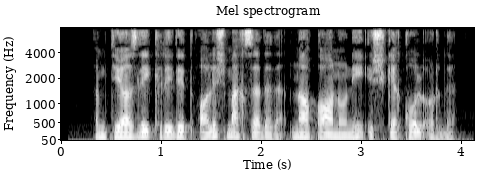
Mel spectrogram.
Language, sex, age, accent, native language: Uzbek, male, 18-24, Qashqadaryo, Uzbek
